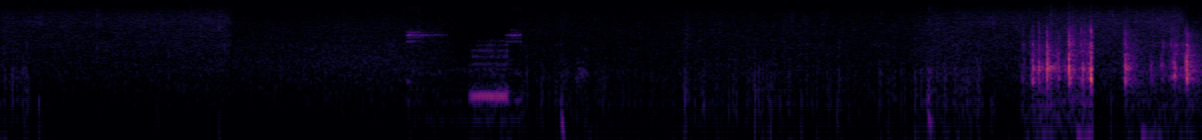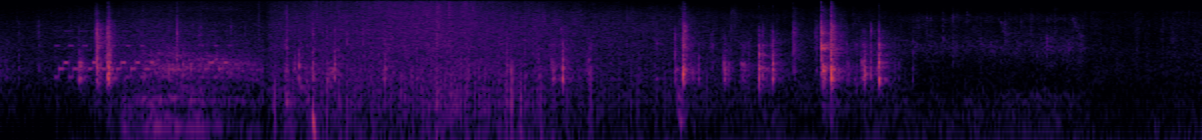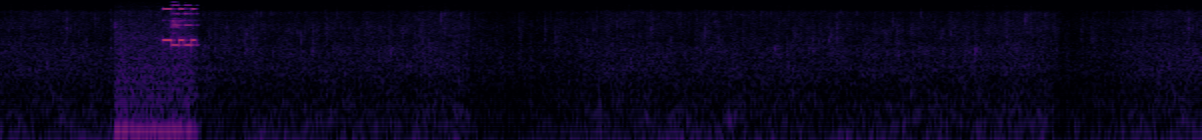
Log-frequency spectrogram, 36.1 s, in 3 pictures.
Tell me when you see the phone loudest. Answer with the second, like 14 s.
26 s.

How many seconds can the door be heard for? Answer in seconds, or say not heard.
2 s.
